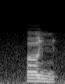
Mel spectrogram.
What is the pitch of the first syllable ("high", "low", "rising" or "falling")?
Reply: falling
